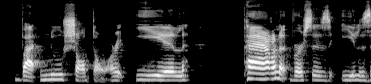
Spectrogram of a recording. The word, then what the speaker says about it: nous chantons: So we never pronounce this S at the end unless the next word begins with a vowel. So nous allons, but nous chantons, or ils parlent versus ils arrivent.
